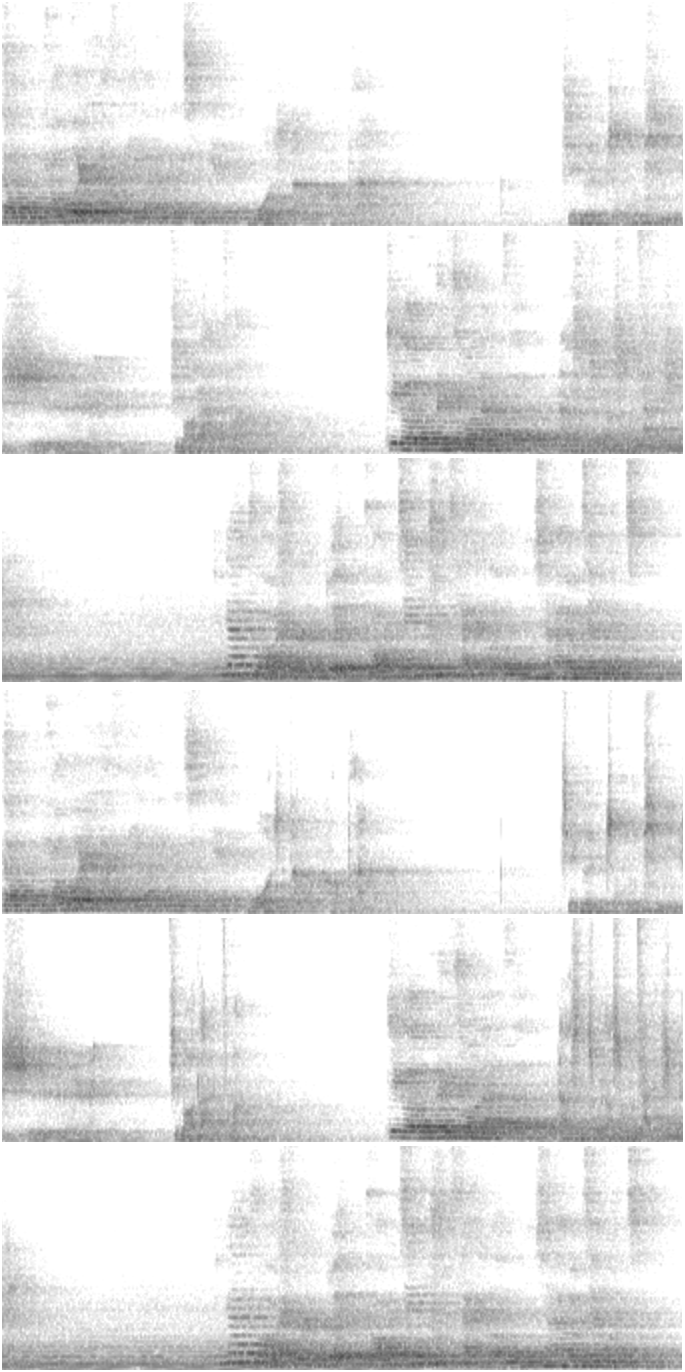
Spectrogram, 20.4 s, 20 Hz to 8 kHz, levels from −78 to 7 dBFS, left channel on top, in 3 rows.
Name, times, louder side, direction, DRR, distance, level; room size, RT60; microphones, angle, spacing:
voice 1, 0.0-2.2 10.6-12.1 15.7-19.9, left 1 dB, 80° left, -9 dB, 1.5 m, -27 dB
voice 2, 2.4-3.7 5.6-7.9 8.5-9.3 12.4-13.8, right 2 dB, 70° right, 1 dB, 0.9 m, -38 dB
sound 1, 12.1-17.9, left 1 dB, 5° right, 1.2 m, -37 dB
6.2 x 4.9 x 6.8 m, 2.9 s
head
